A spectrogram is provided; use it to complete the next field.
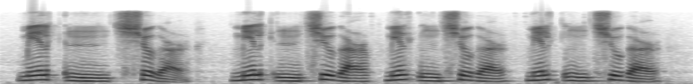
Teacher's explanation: When we do pronounce and or and, drop the D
